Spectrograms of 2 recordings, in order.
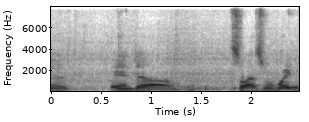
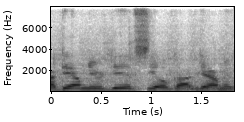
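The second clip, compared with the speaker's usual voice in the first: ordinary talk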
